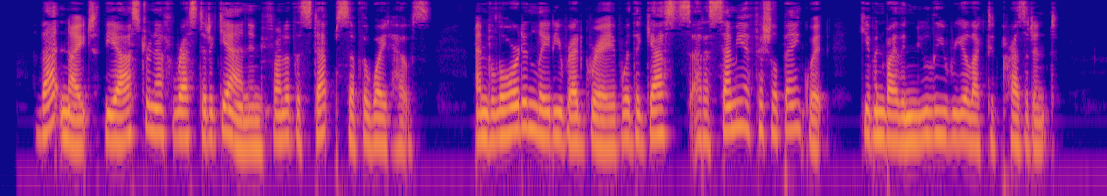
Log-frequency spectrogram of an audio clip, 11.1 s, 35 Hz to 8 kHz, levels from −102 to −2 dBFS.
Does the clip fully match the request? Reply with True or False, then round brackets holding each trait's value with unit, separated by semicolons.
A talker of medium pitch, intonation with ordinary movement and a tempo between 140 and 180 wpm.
False (170 Hz; 3.2 semitones; 190 wpm)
